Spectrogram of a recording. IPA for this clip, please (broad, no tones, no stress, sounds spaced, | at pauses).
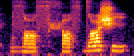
zˤ e sˤ x e sˤ dˤ i ʃ i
